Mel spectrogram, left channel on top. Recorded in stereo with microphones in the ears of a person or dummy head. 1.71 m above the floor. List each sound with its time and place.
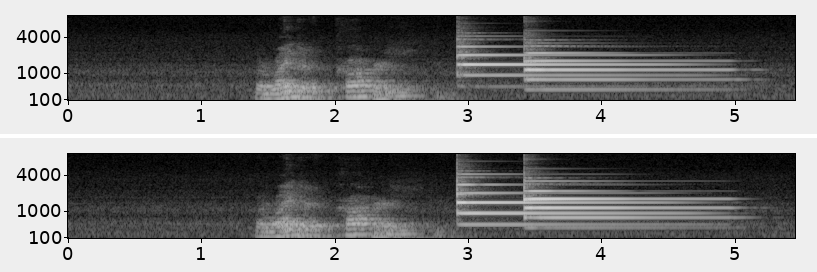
1.4 s a man speaking: 25° left (ahead or behind), 0.9 m; by 2.8 s 75° left (ahead or behind), 1.5 m
2.9 s a doorbell: 30° right (ahead or behind), 0.5 m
